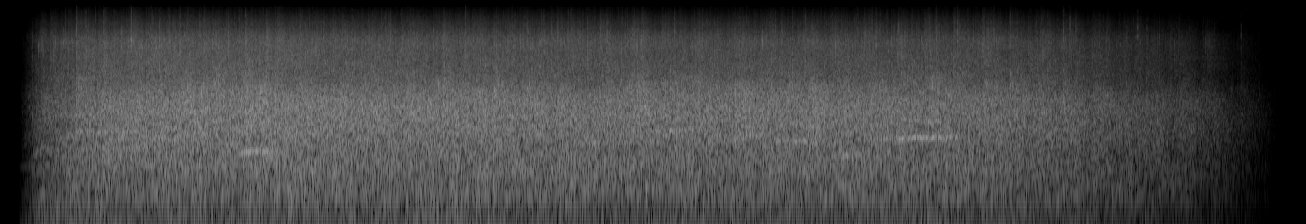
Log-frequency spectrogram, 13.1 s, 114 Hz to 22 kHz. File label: Applause - Large Crowd - Shorter Interior Music Hall Orchestra - Shorter With Som; With Some Bravo; Hollywood Edge; sound designer's toolkit v2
